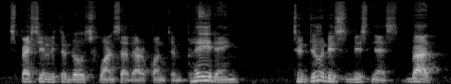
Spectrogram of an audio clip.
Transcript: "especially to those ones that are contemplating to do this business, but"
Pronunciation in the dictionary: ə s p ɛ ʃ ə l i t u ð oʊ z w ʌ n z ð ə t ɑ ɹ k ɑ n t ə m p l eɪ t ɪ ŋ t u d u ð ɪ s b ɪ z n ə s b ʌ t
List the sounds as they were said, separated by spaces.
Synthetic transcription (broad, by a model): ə s p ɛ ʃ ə l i t u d oʊ s w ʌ n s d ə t ɑ ɹ k ɑ n t ə m p l eɪ t ɪ ŋ t u d u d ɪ s b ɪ s n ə s b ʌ t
